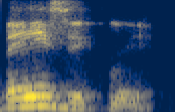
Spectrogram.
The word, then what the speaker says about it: basically: um the word basically I think you pronounce it in a different manner can you repeat after me basically basically basically um oh sorry the second one basically basically okay yeah yeah so the first syllable is stress basically basically so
